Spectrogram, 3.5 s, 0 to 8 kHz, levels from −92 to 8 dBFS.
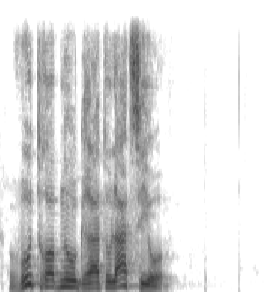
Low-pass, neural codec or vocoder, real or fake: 7.2 kHz; vocoder, 44.1 kHz, 128 mel bands every 512 samples, BigVGAN v2; fake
